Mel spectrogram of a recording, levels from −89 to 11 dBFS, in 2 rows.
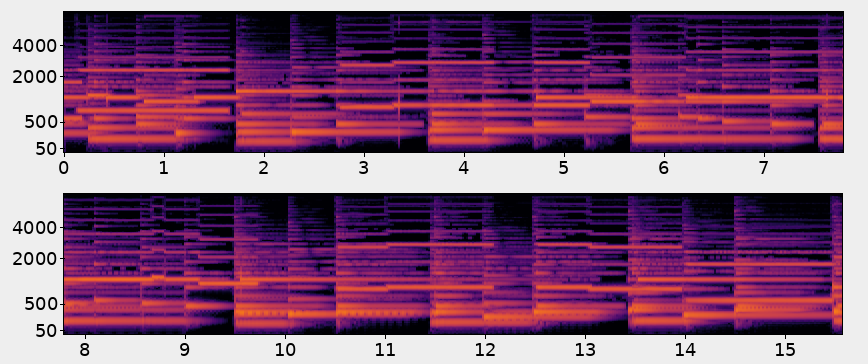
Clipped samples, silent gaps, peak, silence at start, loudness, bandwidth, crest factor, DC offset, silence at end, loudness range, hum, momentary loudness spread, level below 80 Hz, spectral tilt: under 0.1%; none; -12 dBFS; 0 s; -25 LUFS; 8 kHz; 14 dB; under 0.1%; 0 s; 1 LU; none; 4 LU; -84 dBFS; -5.5 dB/octave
